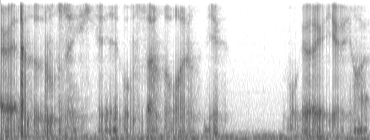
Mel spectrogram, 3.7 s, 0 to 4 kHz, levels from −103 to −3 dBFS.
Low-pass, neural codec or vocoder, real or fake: 3.6 kHz; autoencoder, 22.05 kHz, a latent of 192 numbers a frame, VITS, trained on many speakers; fake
